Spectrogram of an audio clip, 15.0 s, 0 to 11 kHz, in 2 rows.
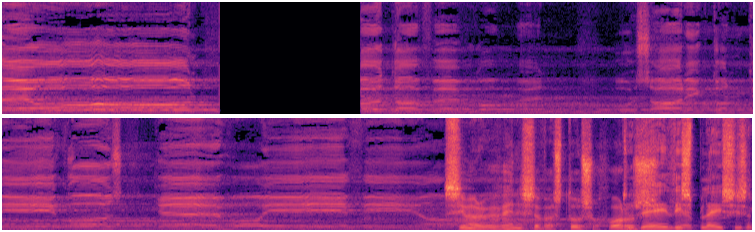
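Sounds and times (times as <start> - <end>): voices singing slow chant: 0.0 - 2.2, 3.6 - 14.5.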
